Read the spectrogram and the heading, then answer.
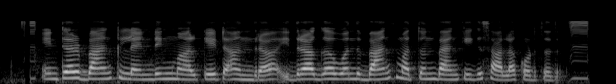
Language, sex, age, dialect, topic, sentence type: Kannada, female, 18-24, Northeastern, banking, statement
